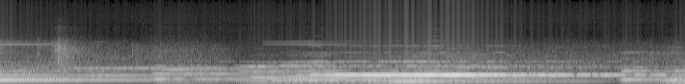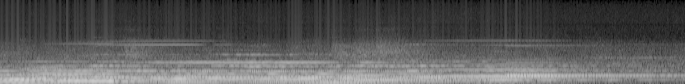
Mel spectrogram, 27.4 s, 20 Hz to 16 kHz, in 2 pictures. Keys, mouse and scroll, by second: 10.8 ctrl+space, 14.2 ctrl+space, 20.1 ctrl+space, 21.7 ctrl+;.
